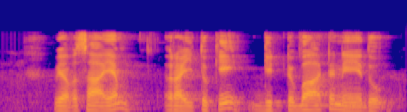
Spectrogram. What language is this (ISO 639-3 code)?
tel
